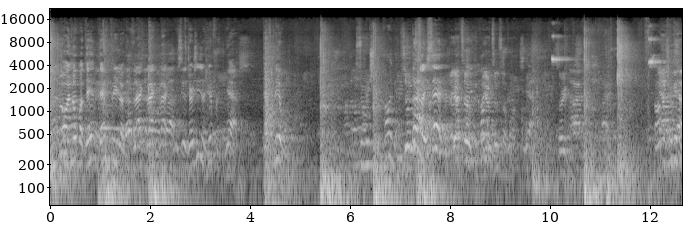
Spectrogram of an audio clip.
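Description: Young men talk and call out in a large echoing hall.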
